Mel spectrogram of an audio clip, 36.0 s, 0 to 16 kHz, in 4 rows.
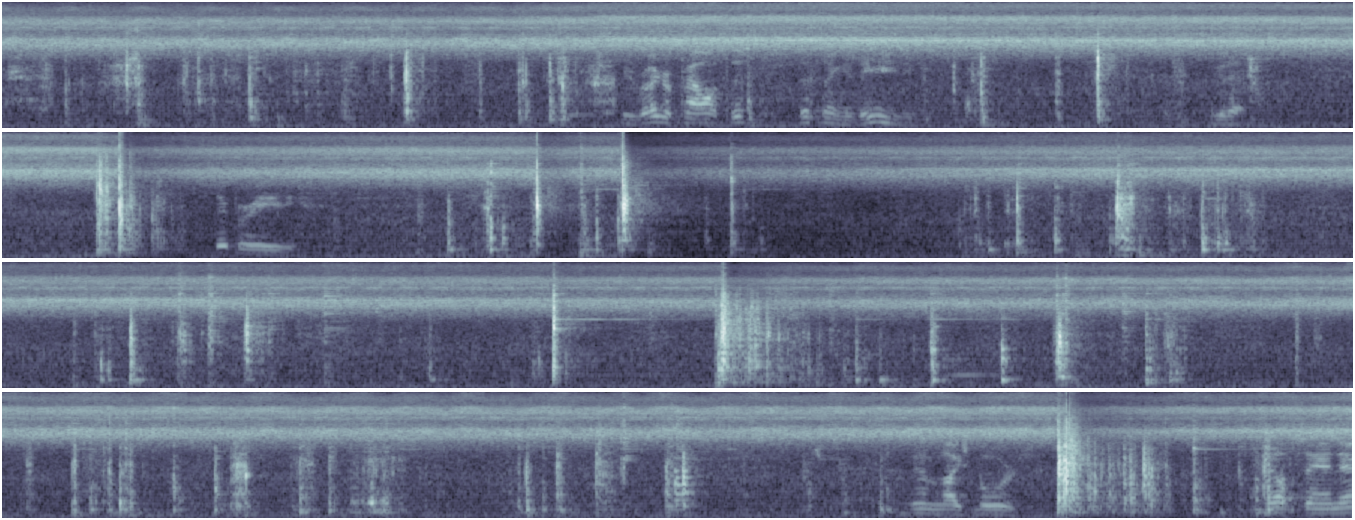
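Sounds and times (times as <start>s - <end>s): crickets and insects chirping: 0.0s - 36.0s
pallet boards cracking: 9.6s - 10.2s, 22.8s - 23.8s, 34.0s - 35.6s.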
